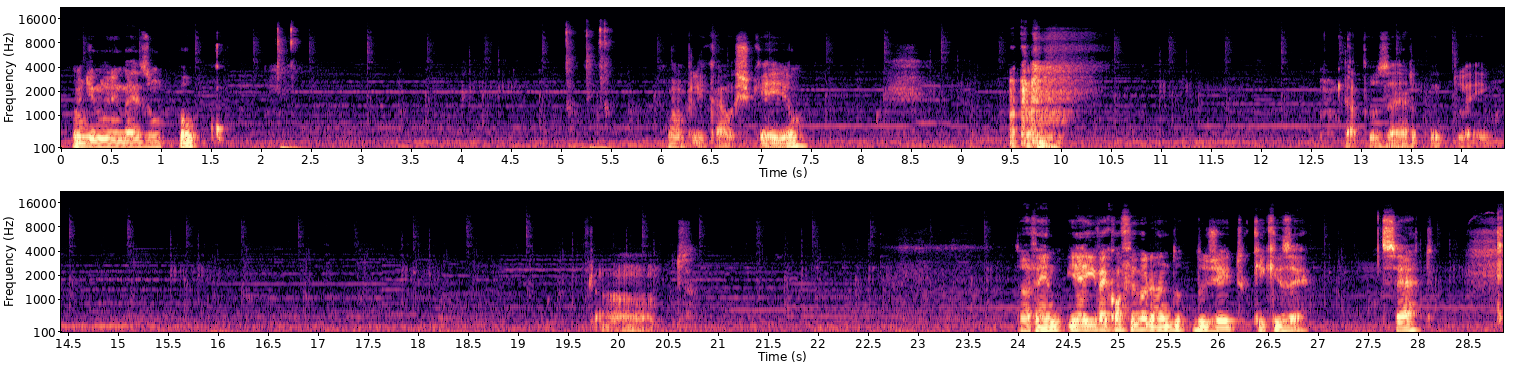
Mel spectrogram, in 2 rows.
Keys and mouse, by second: 0.8 click, 2.1 s, 4.6 click, 5.2 ctrl+a, 11.4-13.5 drag, 24.4 click, 25.6 click, 27.5-28.8 drag.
